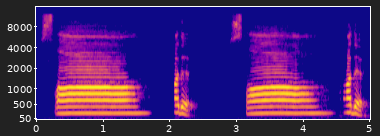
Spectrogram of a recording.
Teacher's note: জিহ্বার আগা সামনে নিচে দুই দাতের পেটও আগার সাথে লাগাব লাগিয়ে আমাদের একটু মোটা আওয়াজে উচ্চারণ করতে হবে।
